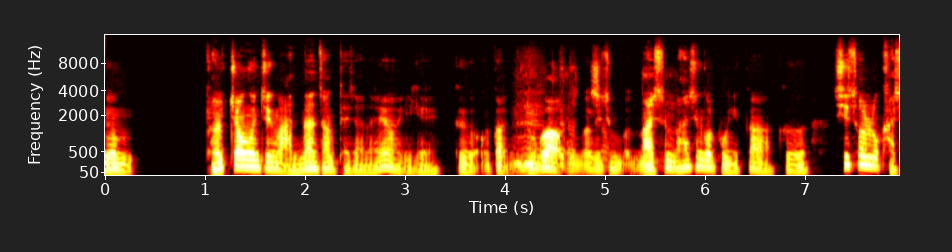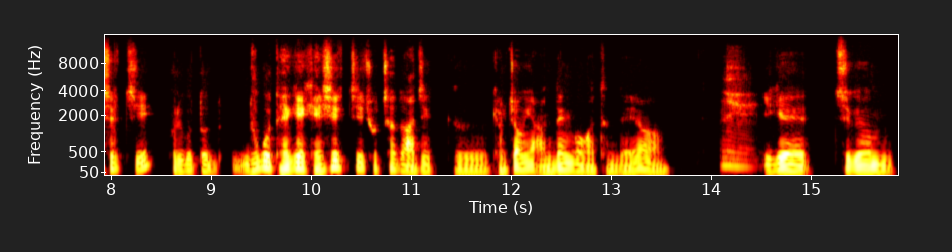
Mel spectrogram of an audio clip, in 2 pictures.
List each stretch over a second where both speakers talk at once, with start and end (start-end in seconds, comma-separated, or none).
4.1-5.8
